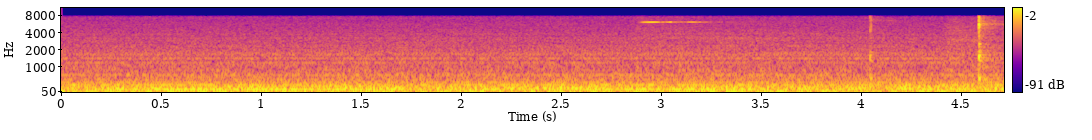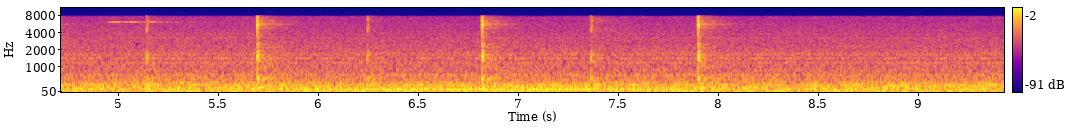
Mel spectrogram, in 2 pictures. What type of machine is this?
valve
